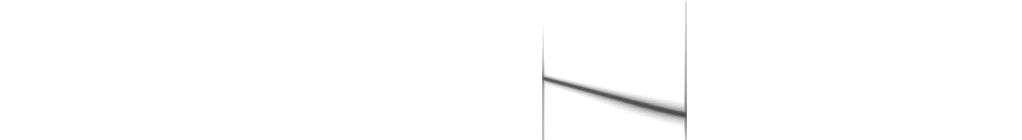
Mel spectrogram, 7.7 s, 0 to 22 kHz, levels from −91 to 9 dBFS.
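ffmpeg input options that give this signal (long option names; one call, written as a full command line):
ffmpeg -f lavfi -i "aevalsrc='pow(10,(-24.5+3.5*t/1.07)/20)*sin(2*PI*2200*1.07/log(720/2200)*(exp(log(720/2200)*t/1.07)-1))':duration=1.07:sample_rate=44100" out.wav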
